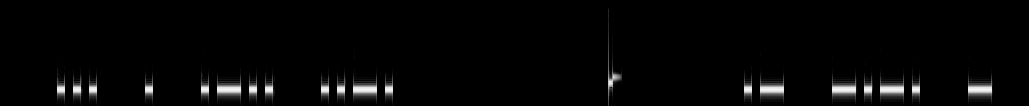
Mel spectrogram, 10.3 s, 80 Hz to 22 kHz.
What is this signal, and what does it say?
Morse code, heard as a keyed tone, about 15 wpm, spaced as for 11 wpm, 700 Hz. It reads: SELF ACT
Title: 2x Character Spacing - Top 200 Words - 15wpm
